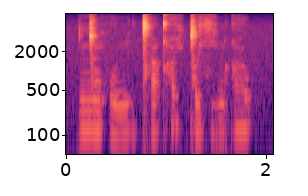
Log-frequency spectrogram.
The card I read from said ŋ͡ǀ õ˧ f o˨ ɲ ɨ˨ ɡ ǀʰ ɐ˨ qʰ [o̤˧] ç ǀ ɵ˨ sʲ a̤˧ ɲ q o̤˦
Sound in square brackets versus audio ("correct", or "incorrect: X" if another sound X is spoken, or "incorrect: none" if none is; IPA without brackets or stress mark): incorrect: o̤˦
